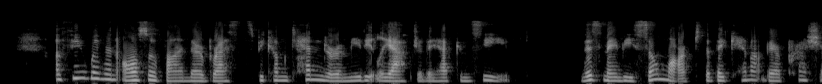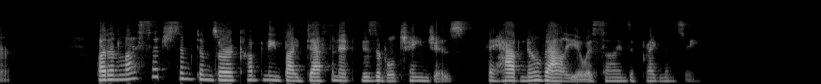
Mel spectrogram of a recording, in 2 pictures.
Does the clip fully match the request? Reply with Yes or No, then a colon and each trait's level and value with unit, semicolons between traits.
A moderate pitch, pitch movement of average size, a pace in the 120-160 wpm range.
Yes: medium, 175 Hz; average, 4.1 semitones; average, 155 wpm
